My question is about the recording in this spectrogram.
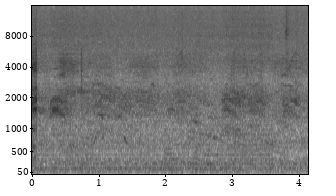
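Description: Faint bird calls in the trees: a few short calls spaced a second or more apart.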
